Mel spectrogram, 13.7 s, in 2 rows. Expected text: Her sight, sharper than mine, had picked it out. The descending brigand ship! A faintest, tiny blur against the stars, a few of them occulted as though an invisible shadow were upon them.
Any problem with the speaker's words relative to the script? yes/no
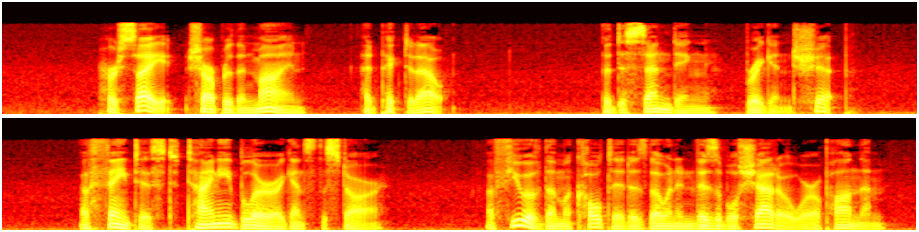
yes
